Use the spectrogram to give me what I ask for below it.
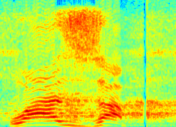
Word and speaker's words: WhatsApp: Itu dibacanya bukan, kalau dalam bahasa Inggris dibacanya bukan WhatsApp, tapi WhatsApp pakai Z.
